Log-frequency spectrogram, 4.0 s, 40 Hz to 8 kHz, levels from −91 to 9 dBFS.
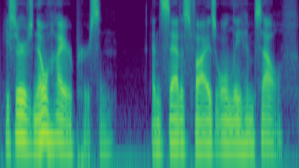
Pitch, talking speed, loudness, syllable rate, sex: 90 Hz, 135 wpm, -17 LUFS, 4.7 syllables/s, male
